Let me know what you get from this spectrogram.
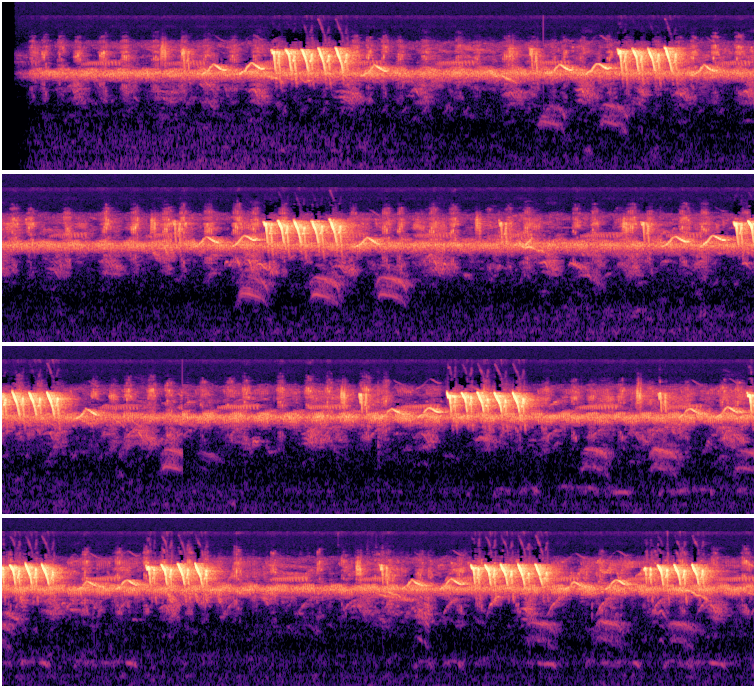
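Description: Birds singing in a morning chorus: a loud, short, fast trill repeats about every three to four seconds, with lower falling whistles between, over a steady high-pitched insect drone.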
